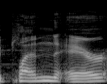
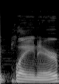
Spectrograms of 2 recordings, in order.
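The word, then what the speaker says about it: plein air: means outdoors in French the French say PL air others say plain air but no matter how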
